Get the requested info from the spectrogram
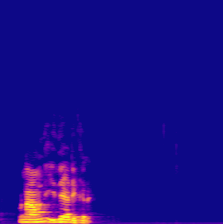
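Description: Speech only: a man's short spoken phrase in the first second.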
